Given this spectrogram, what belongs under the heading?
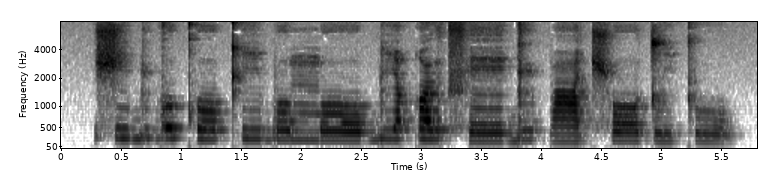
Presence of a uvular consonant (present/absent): present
